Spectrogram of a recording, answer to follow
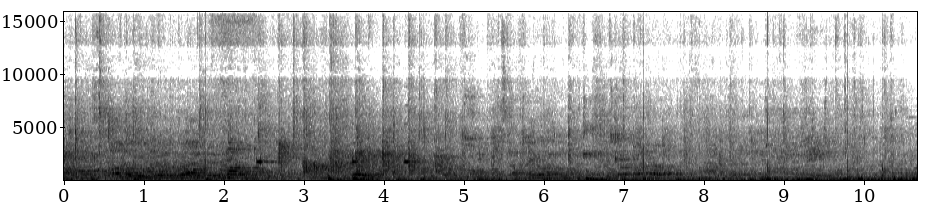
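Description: A basketball bouncing on a court surface, a few separate thuds, under steady crowd chatter and shouts, with music in the background.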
